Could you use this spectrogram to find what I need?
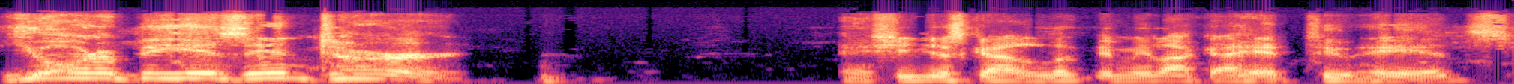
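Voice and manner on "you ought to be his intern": shrill, far-carrying, very high-pitched loud holler. Retelling how a friend yelled across the barnyard: imitating Lorelei yelling. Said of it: "yelled across the barnyard and said".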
